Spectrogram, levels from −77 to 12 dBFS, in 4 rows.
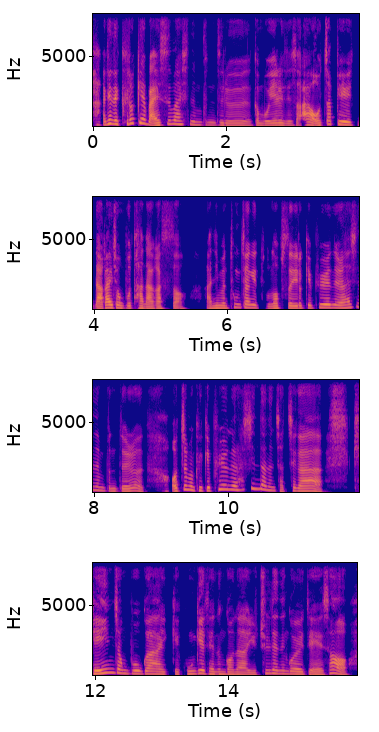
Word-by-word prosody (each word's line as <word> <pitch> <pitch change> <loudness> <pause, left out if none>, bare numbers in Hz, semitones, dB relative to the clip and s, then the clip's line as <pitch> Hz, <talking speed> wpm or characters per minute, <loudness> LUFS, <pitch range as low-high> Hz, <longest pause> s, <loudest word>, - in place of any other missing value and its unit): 아 - - +2
근데 255 0 +6
그렇게 300 +6 +1
말씀하시는 225 - +2
분들은 175 -4 -7 0.4
그러니까 165 - -4
뭐 150 0 -2
예를 165 +1 +1
들어서 145 0 -6
"아 - - +5
어차피 220 +2 +3
나갈 205 +1 +6
정보 180 -4 -1
다 170 0 0
나갔어." 130 -3 0 0.3
아니면 175 +1 -1
"통장에 215 0 -1
돈 150 0 -8
없어." 170 +1 0
이렇게 170 +2 0
표현을 210 0 +2
하시는 230 0 -5
분들은 175 -1 -3 0.4
어쩌면 260 +6 +1
그렇게 220 -1 0
표현을 295 -3 -2
하신다는 290 - -3
자체가 180 - +1 0.4
개인정보가 215 -6 +2
이렇게 165 0 -7
공개되는 190 -1 -1
거나 160 -3 -1
유출되는 210 - -4
거에 180 -2 0
대해서 140 - +1
190 Hz, 360 characters per minute, -21 LUFS, 170-230 Hz, 0.4 s, 근데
